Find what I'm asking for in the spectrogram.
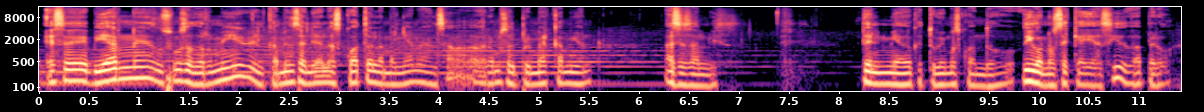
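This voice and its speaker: A man's voice: medium pitch, steady tone, moderate pace, warm tone, soft background music. A man with a Mexican accent, a podcast guest telling a story casually, hesitant and full of fillers.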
